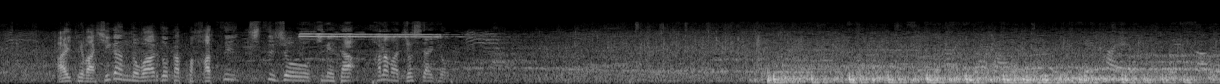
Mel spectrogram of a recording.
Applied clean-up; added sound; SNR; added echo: none; none; none; none.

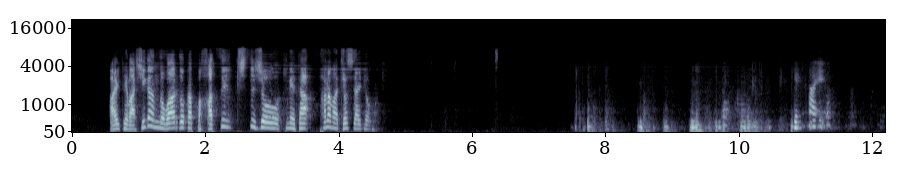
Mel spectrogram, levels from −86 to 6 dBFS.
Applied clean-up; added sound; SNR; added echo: neural mask model DeepFilterNet 3.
